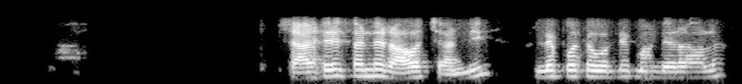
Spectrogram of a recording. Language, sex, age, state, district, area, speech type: Telugu, male, 30-45, Andhra Pradesh, N T Rama Rao, rural, conversation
